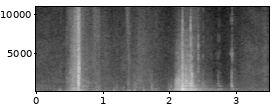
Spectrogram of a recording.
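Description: A door being locked by sticking a blue bolt into it so it can't swing, secured by dropping pins: a sharp clunk, a softer knock, then a longer scraping slide and a final faint click, like a bolt being pushed home. No one speaks.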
